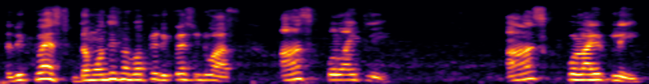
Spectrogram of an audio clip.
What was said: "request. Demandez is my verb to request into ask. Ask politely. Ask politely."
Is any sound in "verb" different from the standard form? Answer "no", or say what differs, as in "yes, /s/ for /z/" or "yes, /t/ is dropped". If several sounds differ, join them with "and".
yes, /p/ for /v/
